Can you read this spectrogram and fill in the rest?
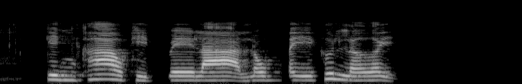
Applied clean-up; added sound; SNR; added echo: none; none; none; none.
